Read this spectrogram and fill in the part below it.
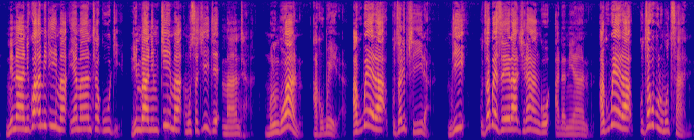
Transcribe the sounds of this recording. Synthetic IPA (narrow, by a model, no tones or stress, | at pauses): nɛnanikwaːmitimajamantʰakuːt̬ḭ | limbanim̩timamusat͡ʃit̬ɛmaːntʰḁ | muluŋɡɔwanṵ | ak̬ɔɓwɛːɾa̰ | akuɓwɛɾakud͡zalip͡fʰiːɾa̰ | ndi | kud͡zaɓwɛzɛɾat͡ʃiɾaŋɡɔaɗaniaːnu | ak̬uɓwɛɾakud͡zakupulumut͡sʰa̰ːni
